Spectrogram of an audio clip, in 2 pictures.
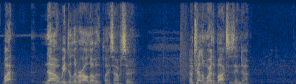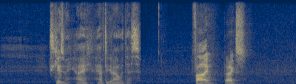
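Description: A middle-aged man answers with animation.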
